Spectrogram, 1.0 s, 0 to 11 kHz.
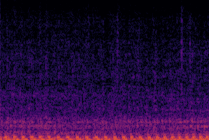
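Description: A 1993 Honda XR600R thumper idles close by after a kickstart, giving a loud, steady, low throbbing beat in a brief burst.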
